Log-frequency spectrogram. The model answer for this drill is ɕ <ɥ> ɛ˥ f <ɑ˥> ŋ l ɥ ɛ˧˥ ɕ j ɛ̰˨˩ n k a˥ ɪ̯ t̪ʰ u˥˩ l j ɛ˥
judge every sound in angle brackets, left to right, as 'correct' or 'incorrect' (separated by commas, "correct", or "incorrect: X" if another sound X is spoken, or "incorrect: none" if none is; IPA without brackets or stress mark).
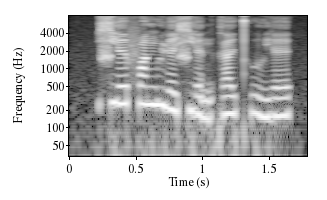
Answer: incorrect: j, correct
